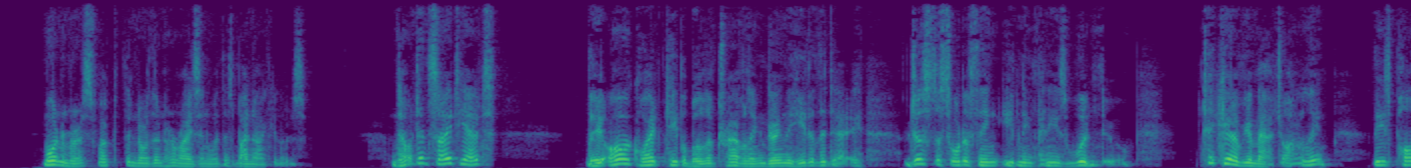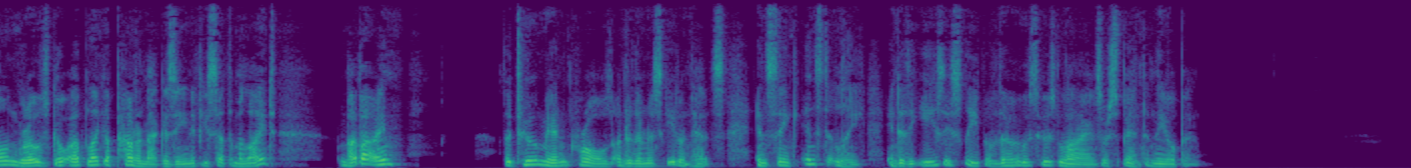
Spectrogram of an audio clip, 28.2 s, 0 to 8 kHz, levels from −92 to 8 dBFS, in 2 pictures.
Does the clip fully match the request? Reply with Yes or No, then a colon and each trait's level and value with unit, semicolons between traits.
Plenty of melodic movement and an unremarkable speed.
Yes: wide, 6.6 semitones; average, 170 wpm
